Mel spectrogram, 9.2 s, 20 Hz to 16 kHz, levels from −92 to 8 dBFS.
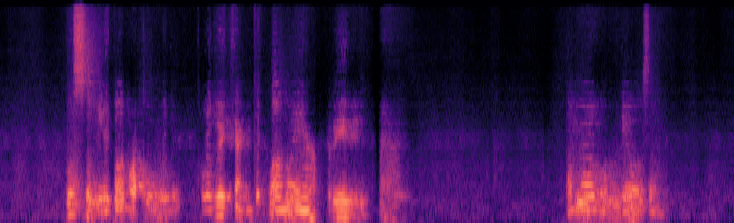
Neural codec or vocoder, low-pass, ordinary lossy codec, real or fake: codec, 44.1 kHz, 0.9 kbps, DAC; 14.4 kHz; AAC, 96 kbps; fake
